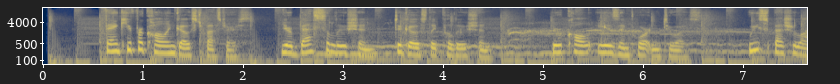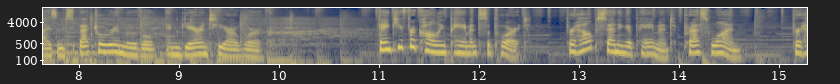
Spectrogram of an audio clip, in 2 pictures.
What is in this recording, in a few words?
IVR Telephony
